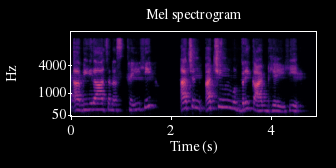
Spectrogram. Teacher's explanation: Tha and here again dha are Mahaprana.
